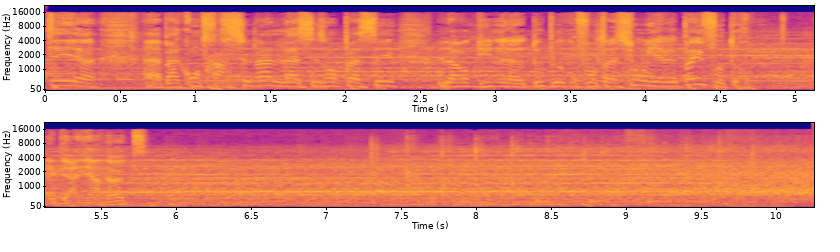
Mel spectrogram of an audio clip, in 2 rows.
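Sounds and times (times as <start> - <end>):
speech: 0.0 - 6.3
large stadium crowd roaring and cheering: 5.7 - 10.2
scattered claps: 7.1 - 10.2.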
